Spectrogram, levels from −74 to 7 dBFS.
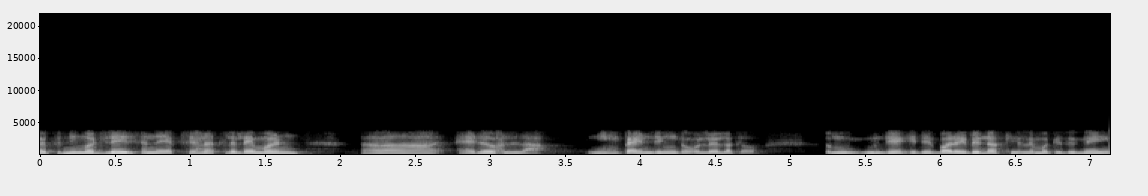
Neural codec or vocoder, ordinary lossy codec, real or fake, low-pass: codec, 16 kHz in and 24 kHz out, 0.6 kbps, FocalCodec, streaming, 4096 codes; none; fake; 3.6 kHz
